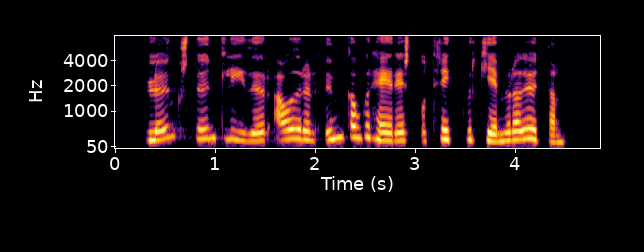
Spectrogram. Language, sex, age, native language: Icelandic, female, 30-39, Icelandic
